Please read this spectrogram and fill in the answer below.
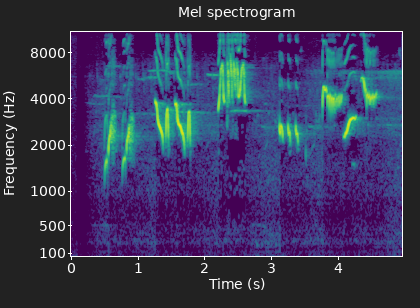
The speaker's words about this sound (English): The brown thrasher has the largest repertoire of any bird in North America, more than 1,800 different phrases that this bird can make.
